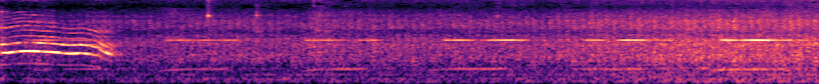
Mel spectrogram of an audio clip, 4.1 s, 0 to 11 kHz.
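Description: A child's short, high exclamation at the very start, then electronic warning beeps repeating about every 0.6 s, alternating between a low tone and a high tone.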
